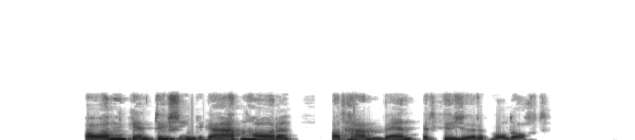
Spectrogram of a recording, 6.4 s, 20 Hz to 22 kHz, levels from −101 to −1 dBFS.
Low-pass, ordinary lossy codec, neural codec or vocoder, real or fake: 7.2 kHz; Opus, 64 kbps; none; real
